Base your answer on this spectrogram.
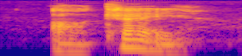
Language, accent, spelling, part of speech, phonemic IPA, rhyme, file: English, Southern England, ake, adverb, /ɑːˈkeɪ/, -eɪ, LL-Q1860 (eng)-ake.wav
- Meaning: forever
